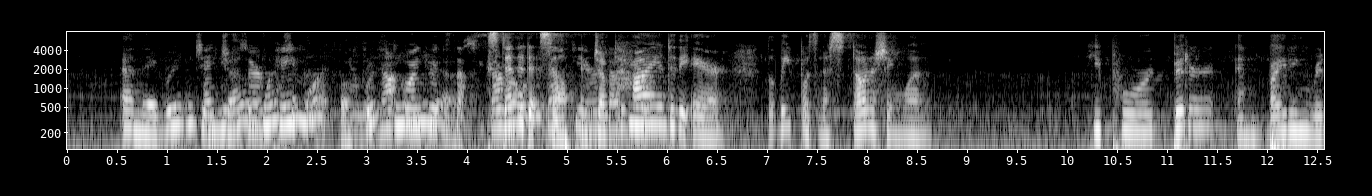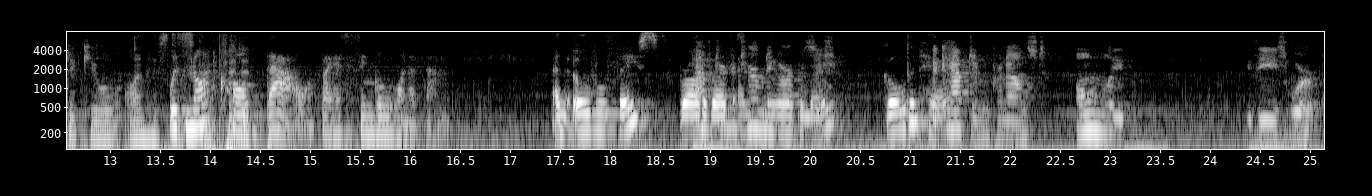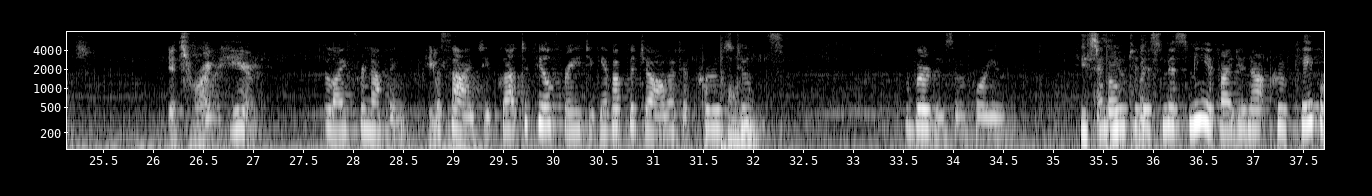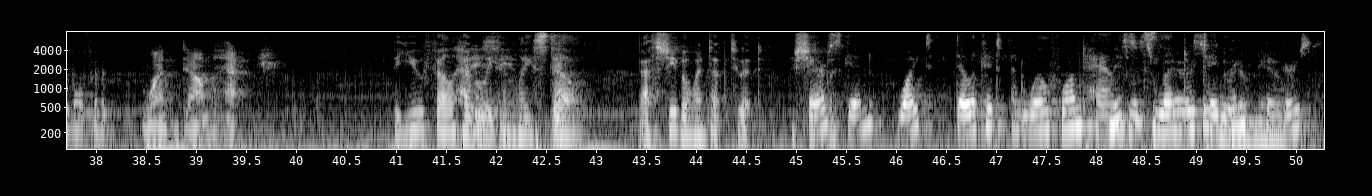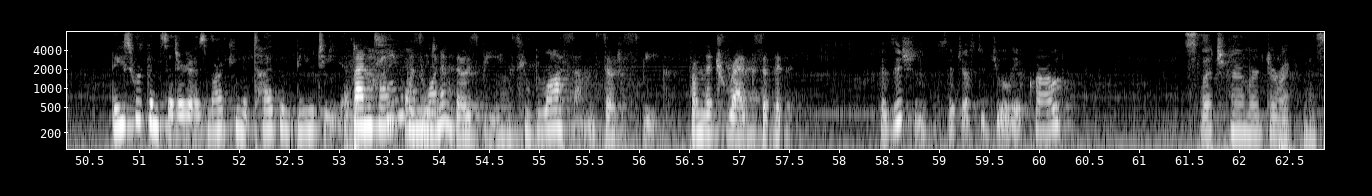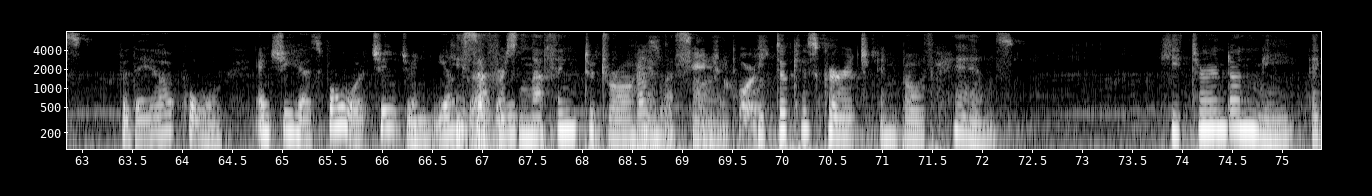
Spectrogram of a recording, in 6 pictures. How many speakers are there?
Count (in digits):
7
